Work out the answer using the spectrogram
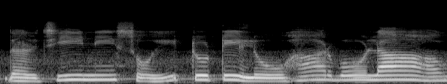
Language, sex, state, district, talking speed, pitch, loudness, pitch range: Gujarati, female, Maharashtra, Mumbai Suburban, 65 wpm, 205 Hz, -14 LUFS, 160-215 Hz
